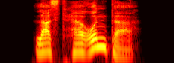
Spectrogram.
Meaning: second-person plural present of herunterlassen
- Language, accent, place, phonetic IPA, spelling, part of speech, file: German, Germany, Berlin, [ˌlast hɛˈʁʊntɐ], lasst herunter, verb, De-lasst herunter.ogg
